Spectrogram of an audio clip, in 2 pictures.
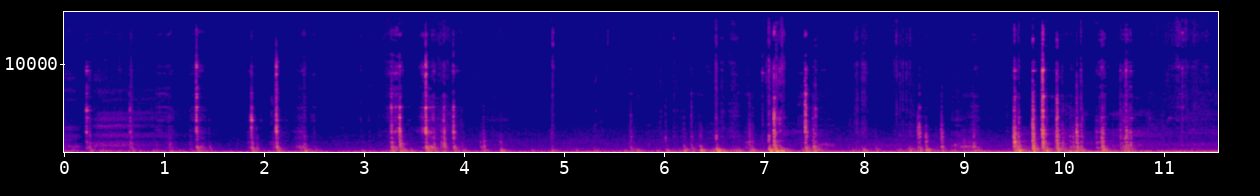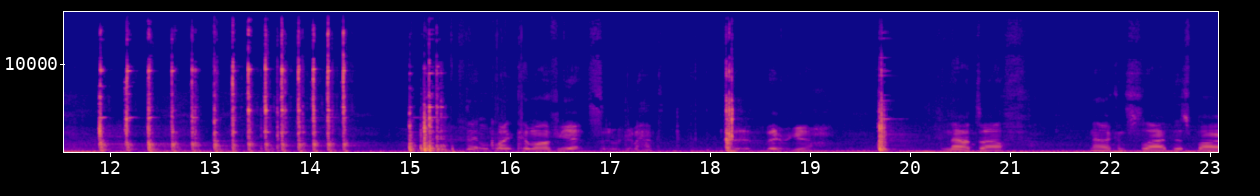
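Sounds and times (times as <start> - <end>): wrench clicking and creaking: 0.0 - 15.6.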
